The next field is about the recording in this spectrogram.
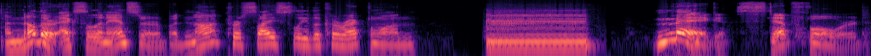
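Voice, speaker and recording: An actor playing a jovial quiz show host in a radio play, with theatrical announcer delivery. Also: male voice, fairly high pitch, wildly swooping pitch, takes it slowly, long pauses, husky, no echo, heavily acted. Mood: showy, upbeat. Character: young man hosting a quiz show, jovial showman. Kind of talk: radio play acting, game show emcee patter.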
